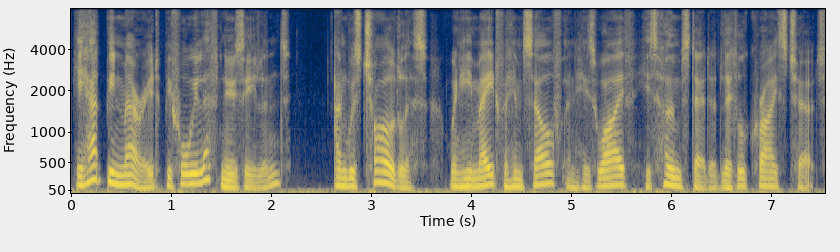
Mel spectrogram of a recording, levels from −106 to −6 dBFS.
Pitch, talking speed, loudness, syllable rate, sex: 125 Hz, 200 wpm, -17 LUFS, 5.1 syllables/s, male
